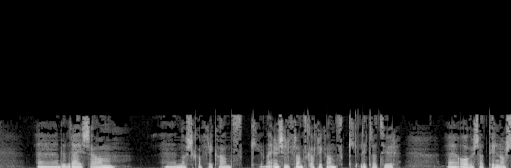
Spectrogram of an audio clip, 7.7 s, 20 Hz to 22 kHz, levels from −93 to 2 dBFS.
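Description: From the start the speech sounds dull and smeared, with a fizzy, warbly edge on the sibilants and nothing above about 6.9 kHz. That's likely AAC compression, squeezed hard enough to point to a low bitrate, around 24 kbps. At 4.72 s there's a sharp snap sitting on top of the audio, most likely an electrical switching spike: a nearby switch or discharge arcing briefly and getting picked up by the line.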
